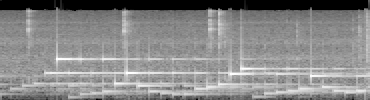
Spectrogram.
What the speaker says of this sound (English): I'm gonna find this arpeggio right here that I like to use a lot.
